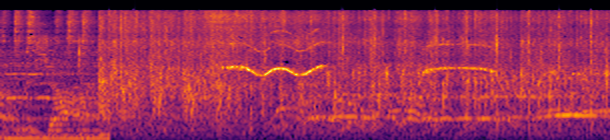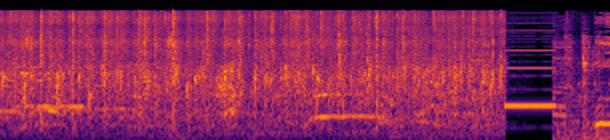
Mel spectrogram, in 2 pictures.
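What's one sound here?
A crowd cheers and whistles in a large echoing hall.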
